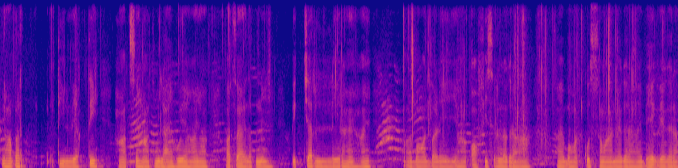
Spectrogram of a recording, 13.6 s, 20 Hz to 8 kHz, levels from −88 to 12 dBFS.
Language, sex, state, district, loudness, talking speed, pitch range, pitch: Hindi, male, Chhattisgarh, Korba, -24 LUFS, 140 wpm, 115-120 Hz, 120 Hz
